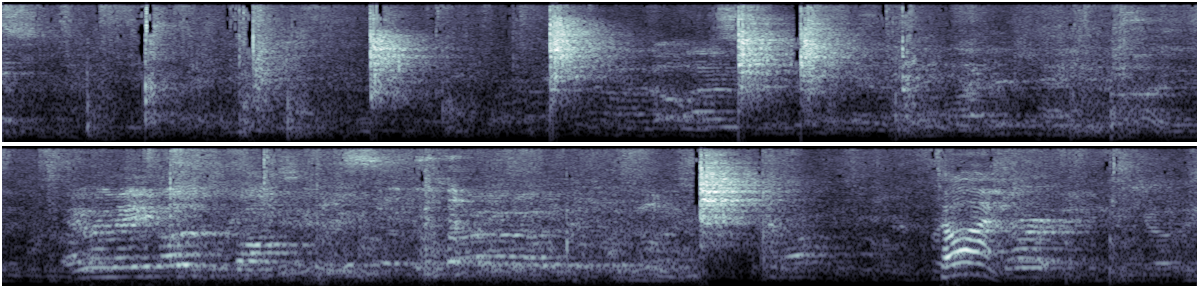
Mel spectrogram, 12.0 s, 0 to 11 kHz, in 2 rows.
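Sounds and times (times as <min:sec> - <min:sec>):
sparring sticks cracking: 0:00.6 - 0:04.7, 0:09.4 - 0:10.0.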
